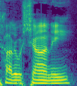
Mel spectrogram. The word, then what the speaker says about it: Haudenosaunee: the Onondagas, which are part of the Iroquois, pronounced the real word, native word is Haudenosaunee, and different group.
